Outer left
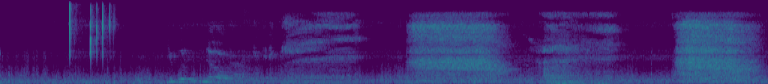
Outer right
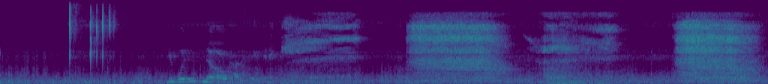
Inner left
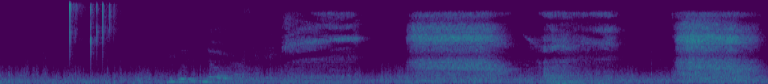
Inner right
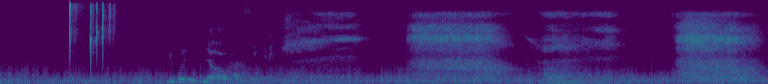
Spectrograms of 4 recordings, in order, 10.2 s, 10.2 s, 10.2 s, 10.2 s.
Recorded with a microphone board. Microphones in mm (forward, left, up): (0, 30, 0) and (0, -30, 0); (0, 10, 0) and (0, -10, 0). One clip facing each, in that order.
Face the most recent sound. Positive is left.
turn(degrees=15)  # may be behind; listen again after turning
